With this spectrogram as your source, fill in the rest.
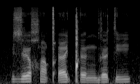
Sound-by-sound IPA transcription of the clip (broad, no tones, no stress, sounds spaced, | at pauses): z ø χ œ̃ qʼ e ǃ ɜ ŋ ɡ œ t i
